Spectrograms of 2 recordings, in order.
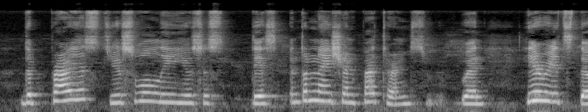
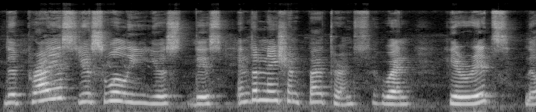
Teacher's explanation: And the last types is level intonation. Level intonation is characterized by no or very little pitch modulation throughout a sentence.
